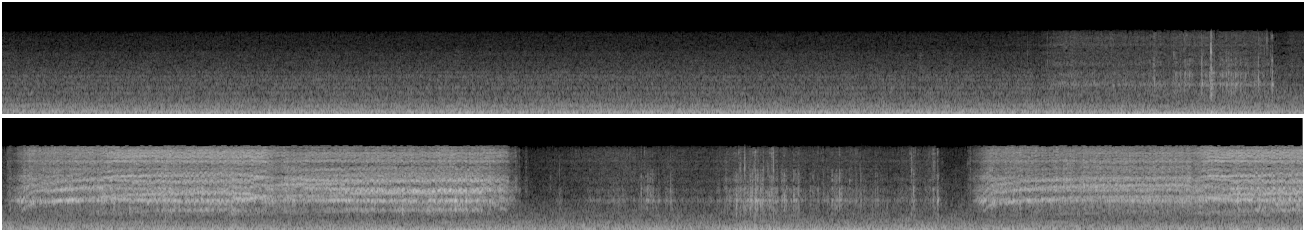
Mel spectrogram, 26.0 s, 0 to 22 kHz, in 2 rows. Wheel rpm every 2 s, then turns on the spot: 0, 0, 0, 0, 0, 20, 60, 160, 140, 20, 20, 80, 160.
10-12 18-22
